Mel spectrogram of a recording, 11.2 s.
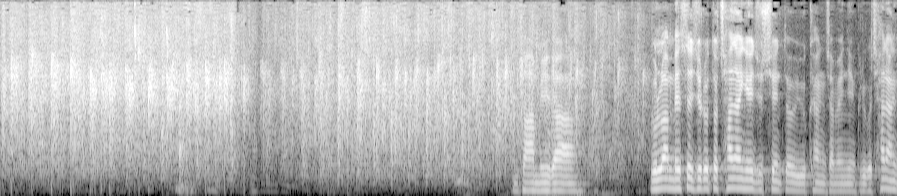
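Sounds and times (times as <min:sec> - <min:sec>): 
audience applause: 0:00.0 - 0:08.6
speech: 0:06.5 - 0:07.4, 0:08.1 - 0:11.2.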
